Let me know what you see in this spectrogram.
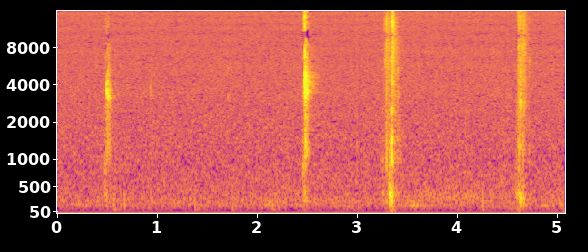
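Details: A new kitten with the sniffles sneezing: four brief, sharp, hissy small sneezes in a quiet room.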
